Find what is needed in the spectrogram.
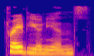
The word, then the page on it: Trade unions: British English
